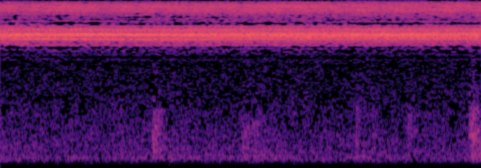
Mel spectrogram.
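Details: Bushveld in South Africa, real-time recording of Christmas beetles (Anoplognathus): a dense, constant high-pitched sizzling buzz fills the air, with a few faint, brief low taps in the background.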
